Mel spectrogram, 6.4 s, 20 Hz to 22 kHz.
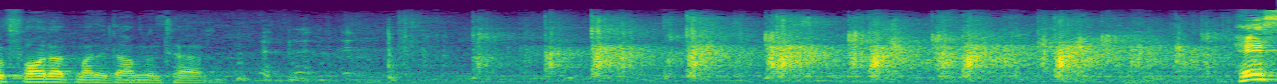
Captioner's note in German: Vereinzelter Beifall CDU und BÜNDNIS 90/DIE GRÜNEN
